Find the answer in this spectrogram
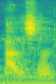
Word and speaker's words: ulcer: taas ang acid at ang tamang pronunciation po ulcer Pero dito sa Pilipinas ang tawag niyo ulcer Sabihin mo nga ngayon ulcer hindi bagay balik tayo sa ulser pero nadagdagan ang pag-aaral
